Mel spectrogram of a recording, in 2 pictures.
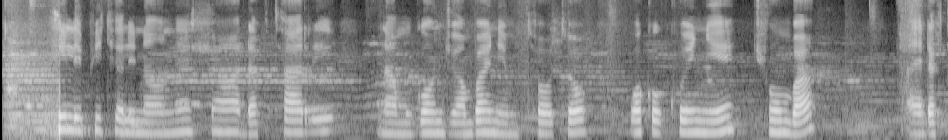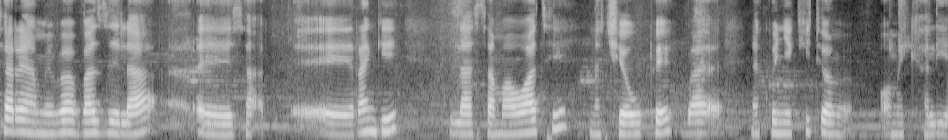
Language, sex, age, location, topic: Swahili, female, 25-35, Wajir, health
